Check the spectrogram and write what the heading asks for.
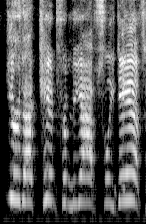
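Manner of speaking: high, loud, slow declaration; excited realisation. Retold or imitated. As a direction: announce the discovery, thrilled. Excited recognition.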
